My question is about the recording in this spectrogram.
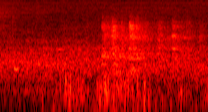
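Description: Low, rumbling background noise of an outdoor athletics stadium, swelling for about a second in the middle.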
